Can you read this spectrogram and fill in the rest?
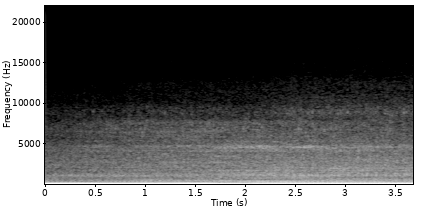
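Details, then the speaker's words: Pontiac Sunfire after a new alternator was fitted: a steady, smooth idle with a constant low hum and no growl from the front; the engine runs healthy. "she's a happy little bird telling you you know nice yeah she's a lot more gooder"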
